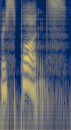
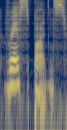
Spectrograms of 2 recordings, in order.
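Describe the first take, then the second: First: The stress is on the second syllable. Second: The stress is on the first syllable. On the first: The speaker calls it right. "The primary stress falls on the second syllable" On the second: The speaker calls it wrong. "many learners might incorrectly stress the first syllable"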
